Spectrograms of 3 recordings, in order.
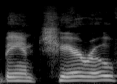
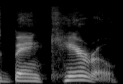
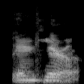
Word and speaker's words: Banchero: And I called him Banchero for a while, but it is Banchero. – Banchero.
